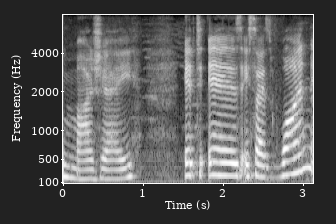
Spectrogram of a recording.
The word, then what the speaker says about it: Maje: how to pronounce it i called it mage i think in my last video in my last haul video but it's actually maje it is a size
